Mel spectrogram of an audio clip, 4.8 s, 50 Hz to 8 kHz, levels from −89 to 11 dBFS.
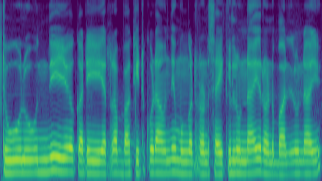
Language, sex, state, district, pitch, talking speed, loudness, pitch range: Telugu, male, Telangana, Karimnagar, 150 Hz, 160 wpm, -12 LUFS, 145-155 Hz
